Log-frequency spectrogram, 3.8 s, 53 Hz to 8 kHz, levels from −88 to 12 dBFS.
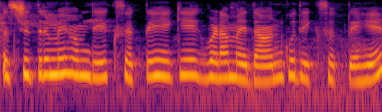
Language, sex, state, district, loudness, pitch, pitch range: Hindi, female, Chhattisgarh, Sarguja, -13 LUFS, 255 Hz, 230-275 Hz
